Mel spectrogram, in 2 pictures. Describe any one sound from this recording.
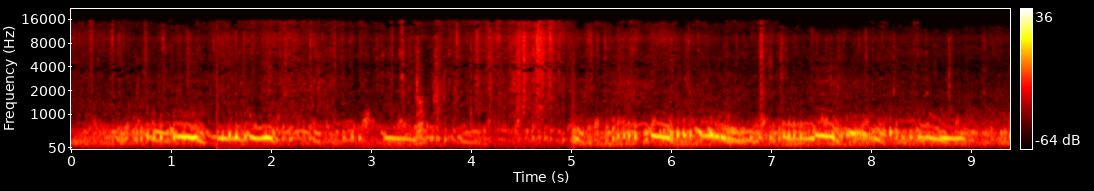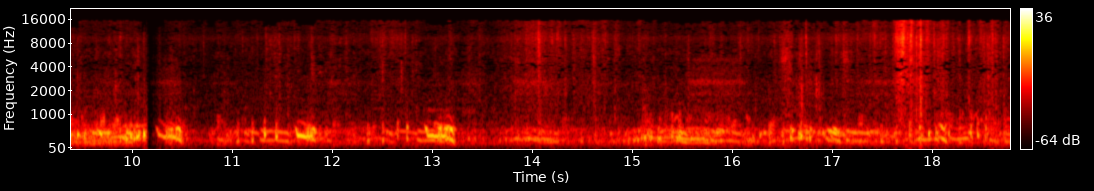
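Pigeons coo.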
